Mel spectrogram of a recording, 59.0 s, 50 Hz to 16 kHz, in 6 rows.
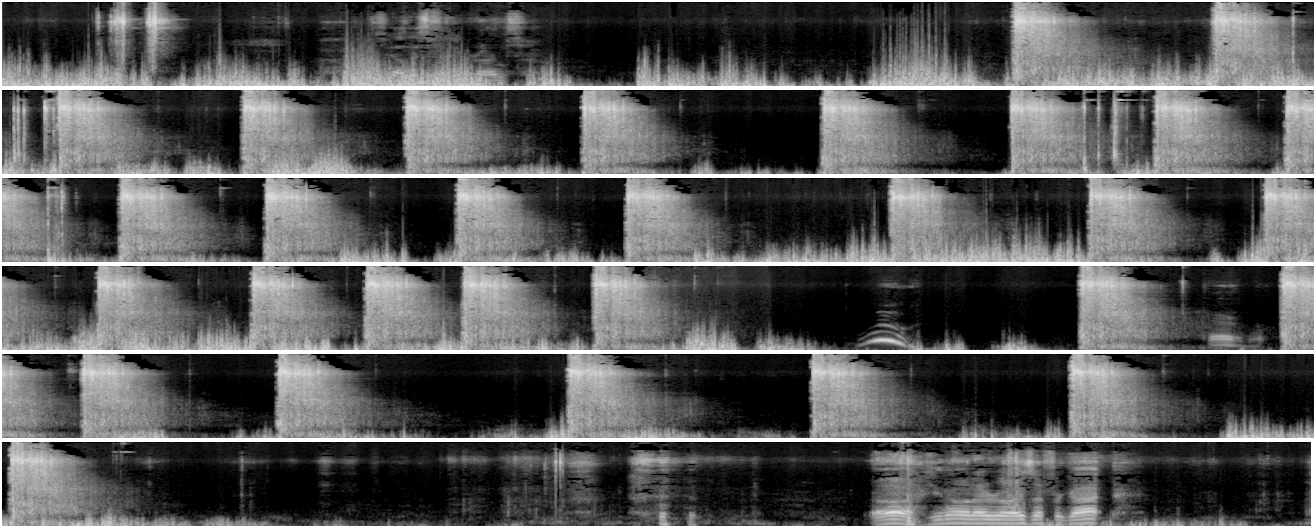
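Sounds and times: rifle shots: 7.6s - 8.4s, 9.1s - 11.0s, 11.6s - 13.6s, 14.2s - 15.0s, 16.0s - 16.8s, 17.4s - 22.4s, 23.1s - 23.8s, 24.4s - 25.1s, 26.3s - 27.0s, 27.8s - 34.7s, 37.6s - 38.4s, 39.1s - 40.8s, 41.4s - 42.3s, 43.6s - 44.6s, 45.4s - 46.4s, 47.4s - 48.3s, 49.2s - 50.1s.

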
